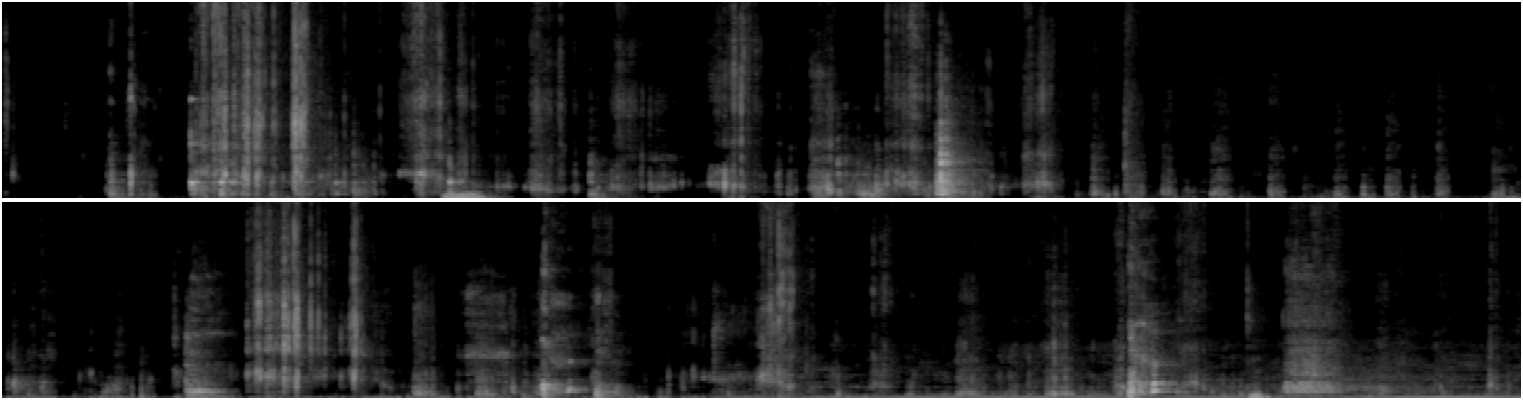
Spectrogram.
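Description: Close-up crunching and chewing of white fried kerupuk crackers, in irregular crisp bites. A low steady hum comes in about halfway through.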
